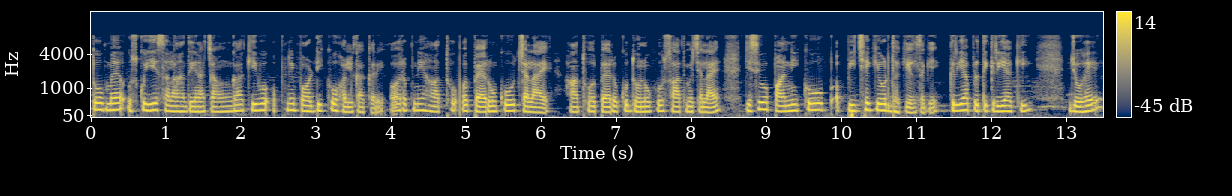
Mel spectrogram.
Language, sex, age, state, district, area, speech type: Hindi, male, 18-30, Uttar Pradesh, Prayagraj, rural, spontaneous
